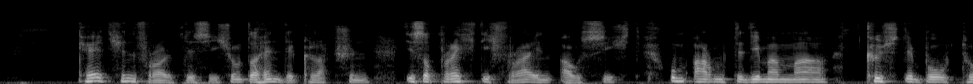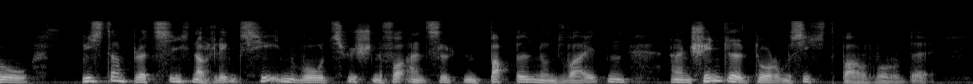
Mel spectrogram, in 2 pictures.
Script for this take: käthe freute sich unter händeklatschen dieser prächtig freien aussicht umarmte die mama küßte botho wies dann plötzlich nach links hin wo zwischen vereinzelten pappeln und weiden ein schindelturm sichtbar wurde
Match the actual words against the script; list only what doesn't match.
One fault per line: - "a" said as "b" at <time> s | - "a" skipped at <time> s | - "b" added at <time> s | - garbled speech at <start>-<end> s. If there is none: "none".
none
